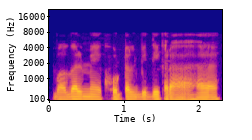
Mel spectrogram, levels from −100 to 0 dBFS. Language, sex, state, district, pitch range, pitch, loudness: Hindi, male, Jharkhand, Palamu, 95-105 Hz, 100 Hz, -16 LUFS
